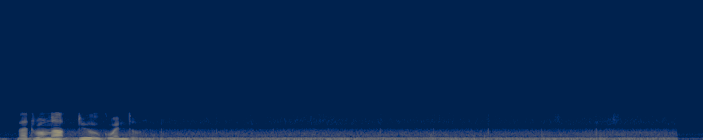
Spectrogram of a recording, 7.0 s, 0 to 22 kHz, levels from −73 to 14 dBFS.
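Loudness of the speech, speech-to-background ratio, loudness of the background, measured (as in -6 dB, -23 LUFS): -25.0 LUFS, 17.0 dB, -42.0 LUFS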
